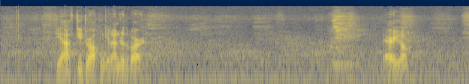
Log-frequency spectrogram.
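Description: A young woman grunts and exhales with effort in an echoing hall.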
